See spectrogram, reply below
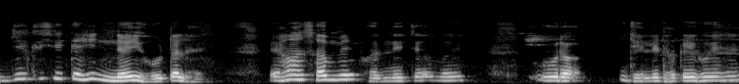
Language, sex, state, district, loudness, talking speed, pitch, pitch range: Hindi, male, Chhattisgarh, Narayanpur, -16 LUFS, 120 wpm, 180 Hz, 165-225 Hz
